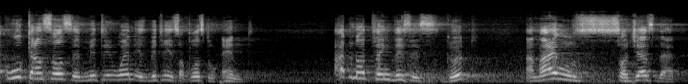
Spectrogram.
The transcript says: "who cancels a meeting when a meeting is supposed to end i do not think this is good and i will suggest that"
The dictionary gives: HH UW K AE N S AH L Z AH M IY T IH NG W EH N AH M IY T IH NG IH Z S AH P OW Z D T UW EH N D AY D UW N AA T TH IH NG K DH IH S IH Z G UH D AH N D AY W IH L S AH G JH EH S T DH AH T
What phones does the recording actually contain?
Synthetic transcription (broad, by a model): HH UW K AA N S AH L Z AH M IY T IH NG W EH N AH M IY T IH NG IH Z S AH P OW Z T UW EH N D AY D UW N AA T TH IH NG K DH IH S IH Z G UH D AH N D AY W IH L S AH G JH EH S T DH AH T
